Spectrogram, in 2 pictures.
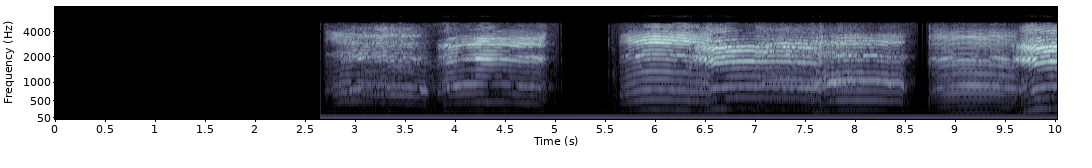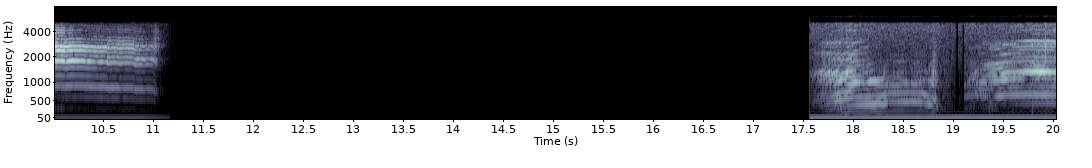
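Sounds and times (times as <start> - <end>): sheep bleating: 2.7 - 11.2, 17.6 - 20.0.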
